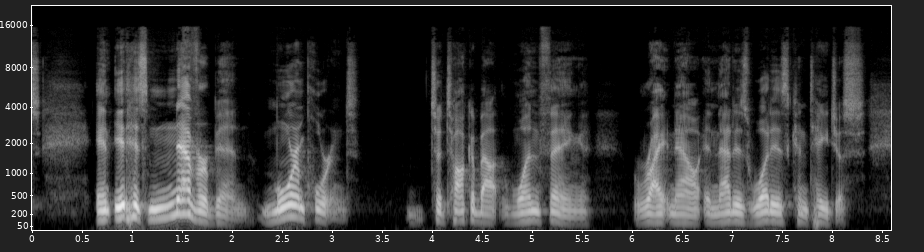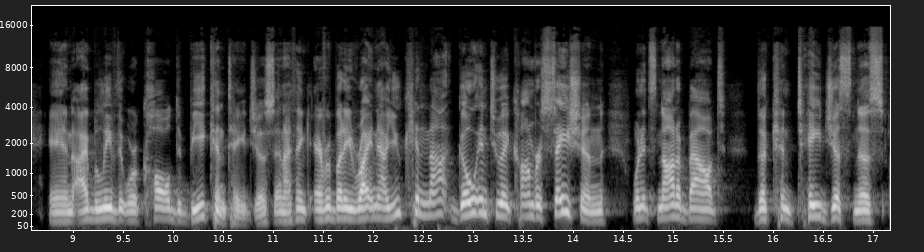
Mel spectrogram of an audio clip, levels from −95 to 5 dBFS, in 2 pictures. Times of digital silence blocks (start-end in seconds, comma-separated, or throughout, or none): none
